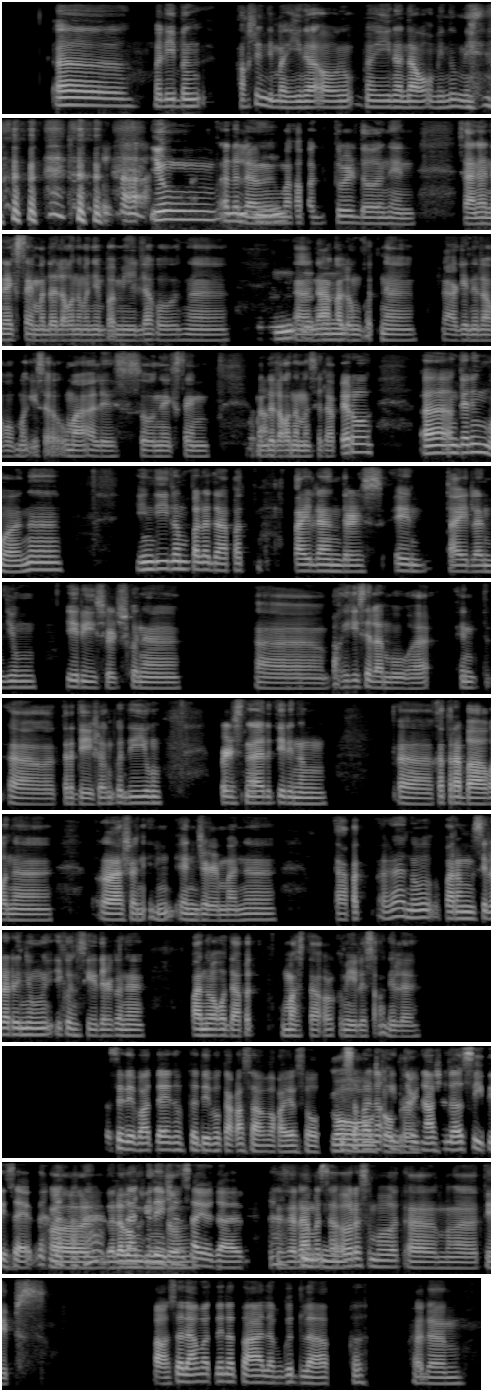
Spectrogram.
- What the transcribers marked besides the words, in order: tapping; laugh; other background noise; in English: "at the end of the day"; chuckle
- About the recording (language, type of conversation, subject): Filipino, advice, Paano ko mapapahusay ang praktikal na kasanayan ko sa komunikasyon kapag lumipat ako sa bagong lugar?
